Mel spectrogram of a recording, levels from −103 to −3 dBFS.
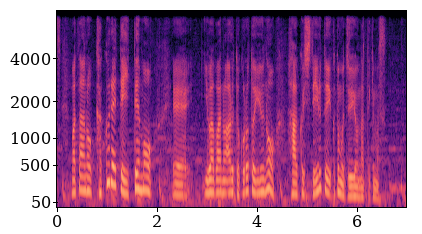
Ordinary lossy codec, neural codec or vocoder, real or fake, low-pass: none; vocoder, 22.05 kHz, 80 mel bands, WaveNeXt; fake; 7.2 kHz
